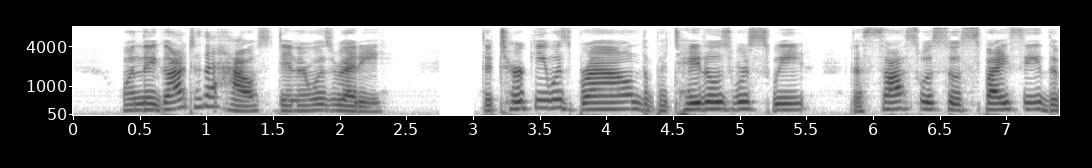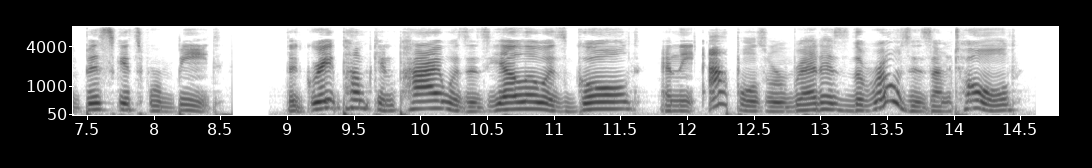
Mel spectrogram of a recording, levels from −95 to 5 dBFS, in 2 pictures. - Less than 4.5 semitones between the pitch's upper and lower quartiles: No, average, 4.9 semitones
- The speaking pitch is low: No, high, 210 Hz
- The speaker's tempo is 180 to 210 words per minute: Yes, average, 185 wpm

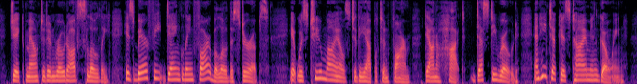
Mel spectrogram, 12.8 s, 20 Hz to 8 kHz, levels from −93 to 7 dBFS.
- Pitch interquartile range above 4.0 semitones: Yes, average, 4.8 semitones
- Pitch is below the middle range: No, medium, 160 Hz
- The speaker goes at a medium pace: Yes, average, 160 wpm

